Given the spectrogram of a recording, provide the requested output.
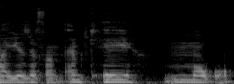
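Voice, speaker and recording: On a very clean recording with a silent background, a man with a medium pitch has a dark, mellow tone that is somewhat breathy. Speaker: toy figure reviewer. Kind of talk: casual review. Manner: prone to stuttering.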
